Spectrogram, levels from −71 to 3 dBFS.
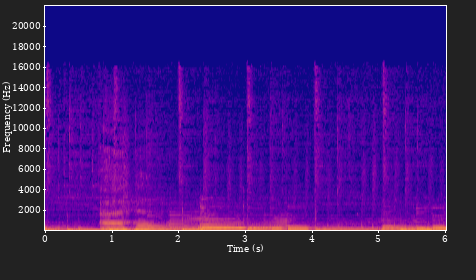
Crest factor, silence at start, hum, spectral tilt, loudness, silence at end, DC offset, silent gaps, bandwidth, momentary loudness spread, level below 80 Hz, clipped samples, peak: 14 dB; 0 s; none; -7 dB/octave; -24 LUFS; 0 s; under 0.1%; none; 17 kHz; 8 LU; -34 dBFS; under 0.1%; -10 dBFS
